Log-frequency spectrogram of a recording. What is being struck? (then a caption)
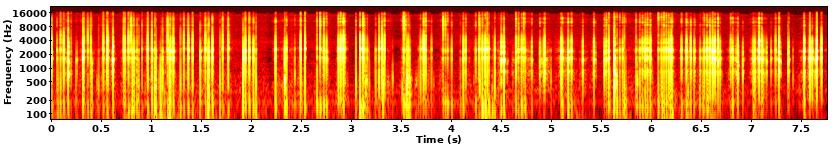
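Metal mesh microphone grille tapped with a glass rod. A glass rod taps and rubs the small gold metal mesh grille of a mini microphone. It makes a quick, uneven run of dry, bright clicks and scratchy brushes with a faint tinny ring and almost no low end. Each contact stops at once, with short silent gaps between the bursts.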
